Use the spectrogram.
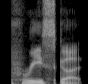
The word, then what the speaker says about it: Prescott: Number one, Prescott. Locals pronounce it prec.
